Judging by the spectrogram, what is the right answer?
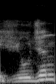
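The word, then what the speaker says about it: Huygens: एक मजे की बात बताता हूँ, एक्चुअली ये एक डच साइंटिस्ट थे और इनके नाम में ये जो UY है इसका प्रोनाउंसिएशन औ है, औ। तो डच की भाषा में अगर आप इसको पढ़ोगे तो उसको आपको आउ पढ़ना पड़ेगा, जो अपने बस की बात है नहीं।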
